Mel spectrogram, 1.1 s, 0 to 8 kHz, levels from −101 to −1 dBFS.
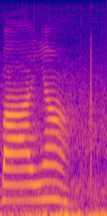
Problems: constant background noise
